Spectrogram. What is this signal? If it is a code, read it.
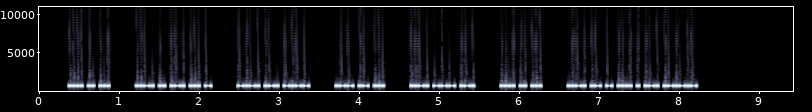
Morse code, heard as a keyed tone, about 51 wpm, 700 Hz. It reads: HIS FIRST CRY WAS FOR HIS FATHER.
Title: 2x Word-Spacing - Sentences from Top 500 Words - 50wpm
